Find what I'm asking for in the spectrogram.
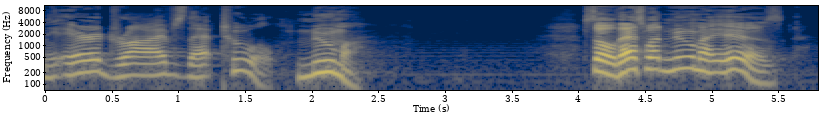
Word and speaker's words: pneuma: The Spirit here, when you're looking at that, the meaning of it and the way it would be pronounced, it comes out of the Greek, would be pneuma. Pneuma.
